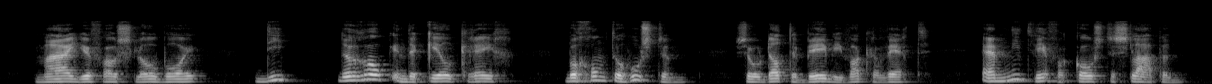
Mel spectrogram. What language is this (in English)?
Dutch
